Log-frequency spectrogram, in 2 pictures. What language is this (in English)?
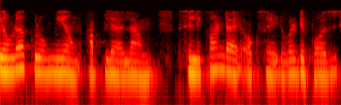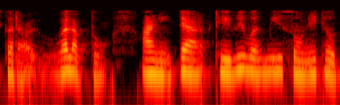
Marathi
